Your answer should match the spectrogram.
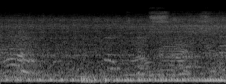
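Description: Faint background voices of people talking, over a steady low hum and general room noise.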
